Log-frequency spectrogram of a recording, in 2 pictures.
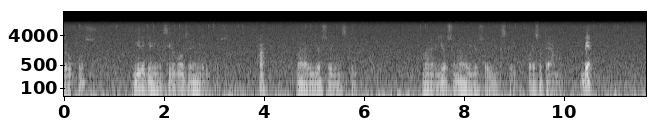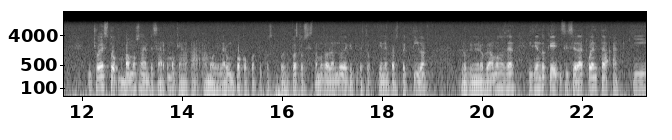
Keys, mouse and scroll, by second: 0.3 click, 1.0 click, 1.7 click, 2.3 click, 3.0 click, 3.5 click, 4.9 click, 5.5 click, 7.2 click, 8.9 click, 10.7-11.3 drag, 17.9 click, 18.9 click, 22.3-22.7 ctrl+scroll up 2.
